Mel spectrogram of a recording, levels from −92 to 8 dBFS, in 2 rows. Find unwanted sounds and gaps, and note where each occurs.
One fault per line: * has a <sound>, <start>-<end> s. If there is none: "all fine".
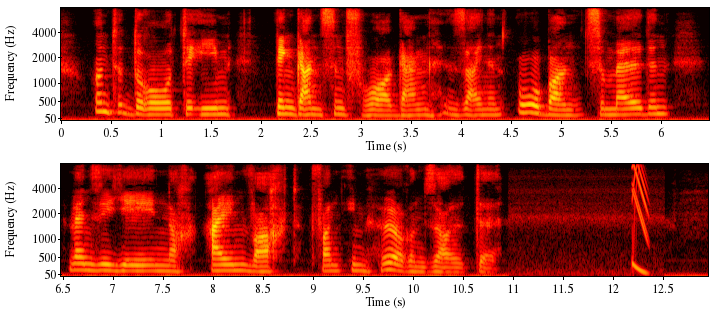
* has a chirp, 12.2-12.4 s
